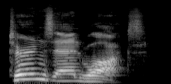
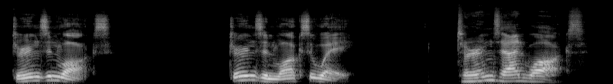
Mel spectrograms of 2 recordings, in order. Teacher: Hear how and is just a quick M between the two verbs. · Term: nasal buzz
